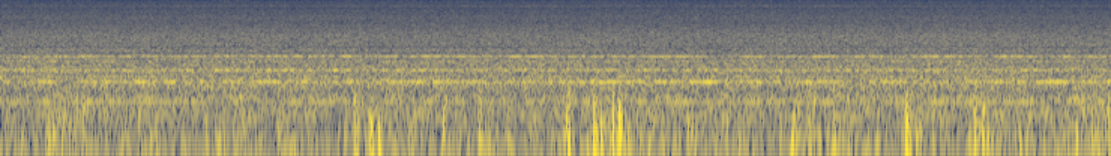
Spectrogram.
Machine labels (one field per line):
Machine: fan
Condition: normal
